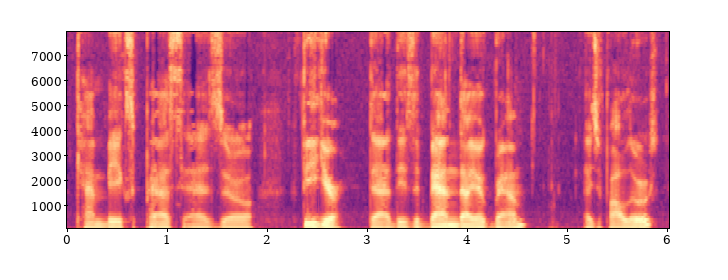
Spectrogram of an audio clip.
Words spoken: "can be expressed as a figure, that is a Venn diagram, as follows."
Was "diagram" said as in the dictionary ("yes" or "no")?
yes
